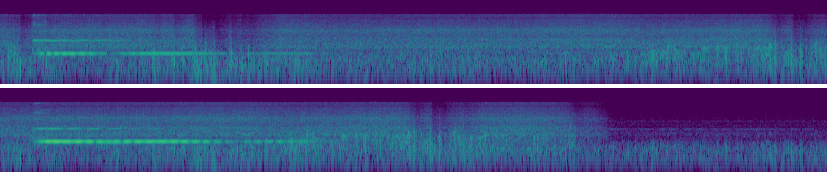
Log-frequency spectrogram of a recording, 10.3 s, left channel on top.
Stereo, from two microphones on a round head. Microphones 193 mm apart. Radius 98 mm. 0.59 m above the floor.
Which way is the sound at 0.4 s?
50° left (ahead or behind).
